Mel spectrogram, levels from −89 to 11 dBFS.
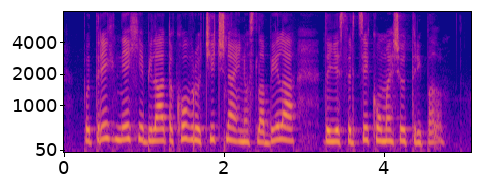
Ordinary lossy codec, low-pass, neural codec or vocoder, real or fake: none; none; none; real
